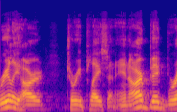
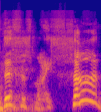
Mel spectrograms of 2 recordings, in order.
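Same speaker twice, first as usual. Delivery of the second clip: put-on angry, terrifying divine voice, higher; 8 semitones higher than usual. Retelling the Transfiguration story, acting out God's angry, terrifying voice. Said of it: "very angry, terrifying voice of God".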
